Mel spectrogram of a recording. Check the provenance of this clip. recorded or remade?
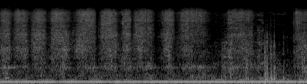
recorded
